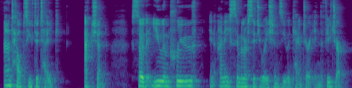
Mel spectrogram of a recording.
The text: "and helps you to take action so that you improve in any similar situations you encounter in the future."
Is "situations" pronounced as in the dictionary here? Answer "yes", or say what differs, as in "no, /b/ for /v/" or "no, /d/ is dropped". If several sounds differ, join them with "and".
yes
